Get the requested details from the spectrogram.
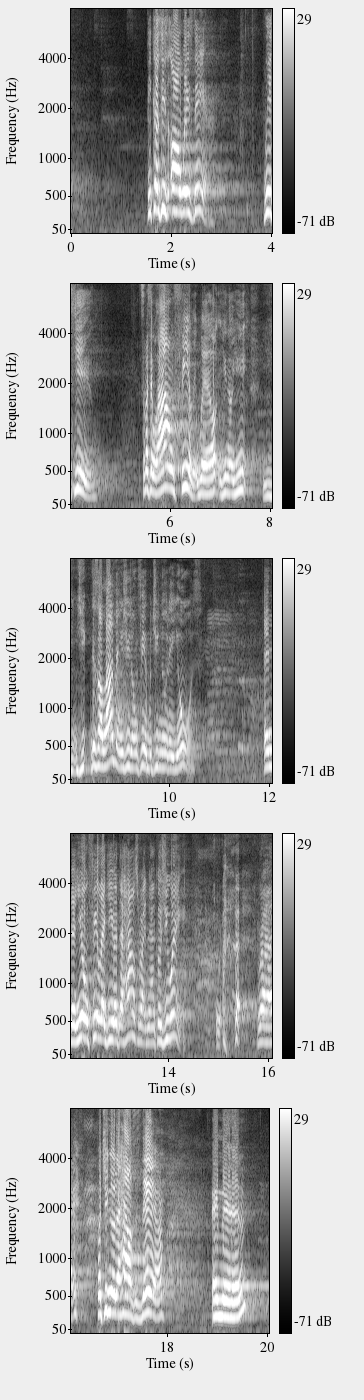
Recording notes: During Sunday morning service on February 25, 2018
